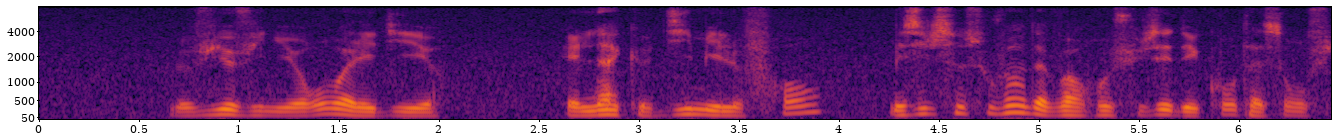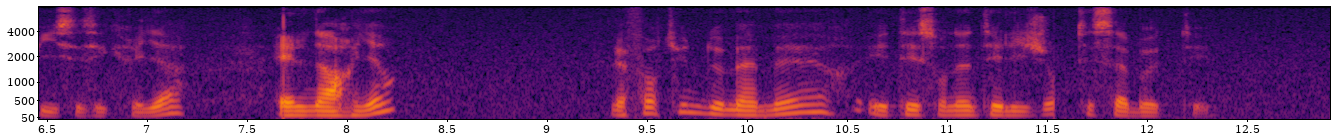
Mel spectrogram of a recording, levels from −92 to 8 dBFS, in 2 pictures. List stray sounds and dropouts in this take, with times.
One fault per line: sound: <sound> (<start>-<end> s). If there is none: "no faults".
sound: dropout (11.5-11.7 s)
